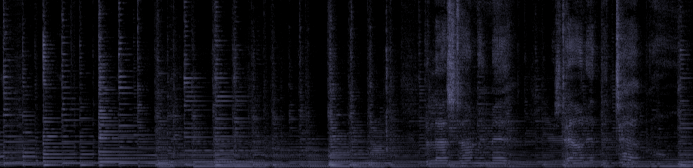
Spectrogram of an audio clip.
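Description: Solo acoustic guitar playing a song's intro: chords and picked notes ringing on, with a new note or chord every fraction of a second.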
